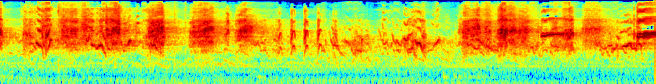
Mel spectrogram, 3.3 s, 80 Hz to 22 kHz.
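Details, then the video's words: Dense, loud chattering of caged budgerigars, September 3, 2023: overlapping high squawks and tweets run almost without pause. "Australian parrots birds chirping sounds"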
